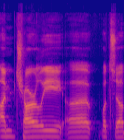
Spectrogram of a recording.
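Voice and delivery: incredibly monotone, flat, dead level, no lift. Doing a Charlie impression when told to be Romanian Charlie: Charlie impression. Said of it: "as good of a Charlie impression".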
